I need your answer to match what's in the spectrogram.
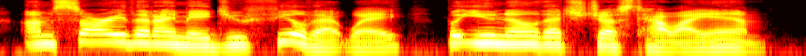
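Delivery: ordinary delivery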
